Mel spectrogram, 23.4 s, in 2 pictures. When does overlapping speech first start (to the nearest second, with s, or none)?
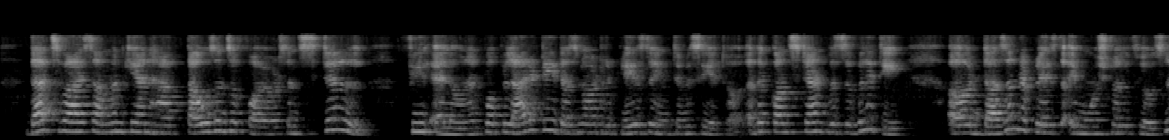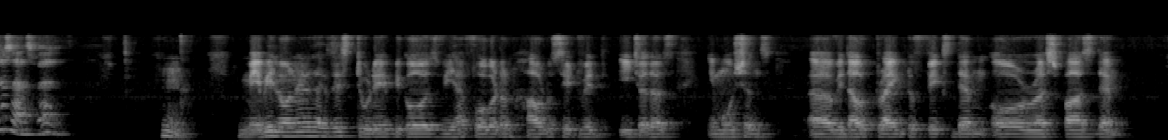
none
